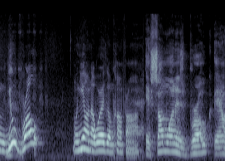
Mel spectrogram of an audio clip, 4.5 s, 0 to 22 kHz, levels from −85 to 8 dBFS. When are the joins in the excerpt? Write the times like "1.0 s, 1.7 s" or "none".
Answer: 2.9 s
